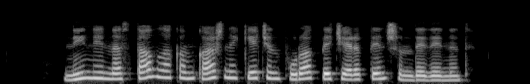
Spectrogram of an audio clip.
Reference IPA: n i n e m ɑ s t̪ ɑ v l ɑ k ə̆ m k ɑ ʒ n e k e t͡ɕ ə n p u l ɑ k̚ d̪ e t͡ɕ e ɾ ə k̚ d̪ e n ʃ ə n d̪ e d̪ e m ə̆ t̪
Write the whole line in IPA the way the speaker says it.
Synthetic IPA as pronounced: n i n e n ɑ s t̪ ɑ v l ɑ k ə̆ m k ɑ ʒ n e k e t͡ɕ ə n p u ɾ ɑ k̚ d̪ e t͡ɕ e ɾ ə k̚ t̪ e n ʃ ə n d̪ e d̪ e n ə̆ t̪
